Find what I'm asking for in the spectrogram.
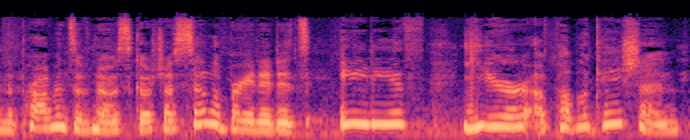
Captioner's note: speaking French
